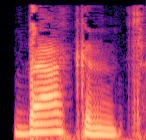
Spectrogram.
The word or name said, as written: bacchantic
